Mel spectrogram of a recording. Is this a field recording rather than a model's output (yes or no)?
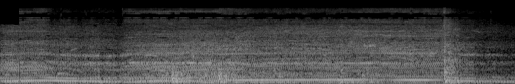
yes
